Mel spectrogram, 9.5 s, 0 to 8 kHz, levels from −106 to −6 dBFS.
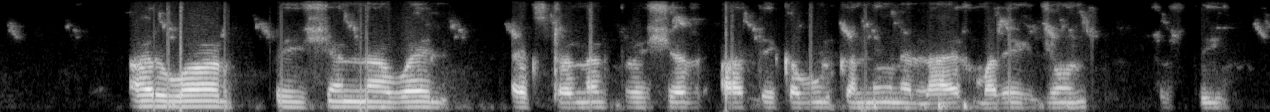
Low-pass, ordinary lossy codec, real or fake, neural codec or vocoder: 7.2 kHz; Opus, 16 kbps; real; none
